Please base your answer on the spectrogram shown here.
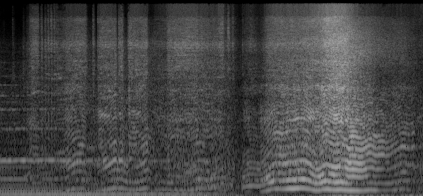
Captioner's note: bright music; bike engine revs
